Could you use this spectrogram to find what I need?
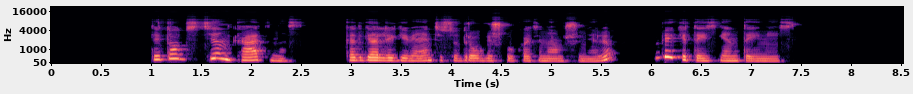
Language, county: Lithuanian, Panevėžys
